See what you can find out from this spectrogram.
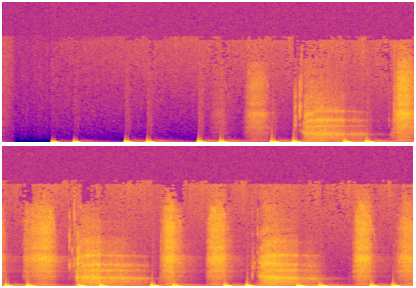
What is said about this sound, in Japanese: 規則正しい心臓の鼓動とともに呼吸は全身の細胞に酸素を送り込み全身にほのかな熱を灯す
